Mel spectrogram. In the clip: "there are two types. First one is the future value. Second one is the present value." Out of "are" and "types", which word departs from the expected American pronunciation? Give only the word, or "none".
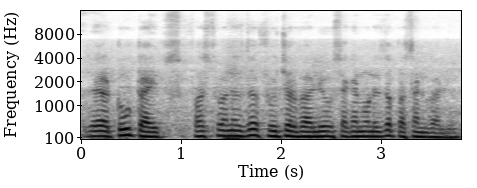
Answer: none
